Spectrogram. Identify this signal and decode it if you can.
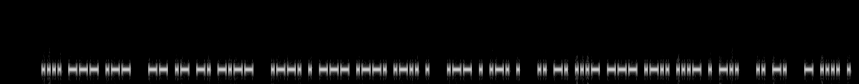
Morse code, heard as a keyed tone, about 46 wpm, 700 Hz. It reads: HOW MANY PEOPLE WERE INVOLVED IN THE
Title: Sentences from Top 1000 Words - Review Part 5 - 45wpm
